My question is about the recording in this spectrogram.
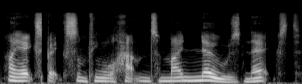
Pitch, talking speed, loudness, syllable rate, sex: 155 Hz, 180 wpm, -17 LUFS, 4.5 syllables/s, male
